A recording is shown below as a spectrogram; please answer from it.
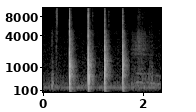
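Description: Hard plastic Littlest Pet Shop figurines tapped against a hard shelf top as a hand moves them: four sharp clicks, about a third of a second apart.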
